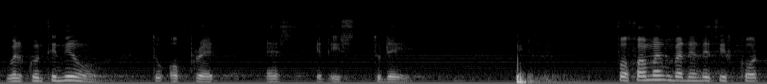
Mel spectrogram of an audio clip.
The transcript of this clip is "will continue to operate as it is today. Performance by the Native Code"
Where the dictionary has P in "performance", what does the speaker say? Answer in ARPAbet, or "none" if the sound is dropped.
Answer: F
